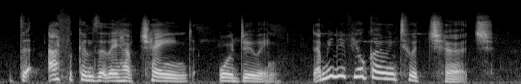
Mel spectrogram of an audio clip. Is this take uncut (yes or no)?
no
